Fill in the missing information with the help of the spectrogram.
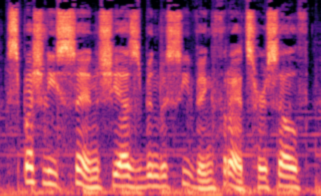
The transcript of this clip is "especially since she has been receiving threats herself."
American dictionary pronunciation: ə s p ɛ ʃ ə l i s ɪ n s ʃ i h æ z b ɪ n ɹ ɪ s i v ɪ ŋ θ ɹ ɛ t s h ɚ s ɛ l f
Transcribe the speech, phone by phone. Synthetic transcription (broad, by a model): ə s p ɛ ʃ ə l i s ɪ n s ʃ i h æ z b ɪ n ɹ ɪ s i v ɪ ŋ θ ɹ ɛ t s h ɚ s ɛ l f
